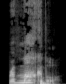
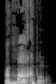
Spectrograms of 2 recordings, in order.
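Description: First: Higher, lightly voiced doctor repeating the word; a hint of a fussy old doctor. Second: Surprised. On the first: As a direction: echo it in a lightly put-on doctor voice. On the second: Acted. Doctor marvels at Luke's claim.

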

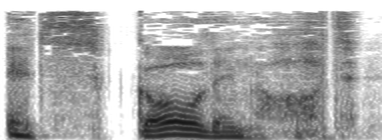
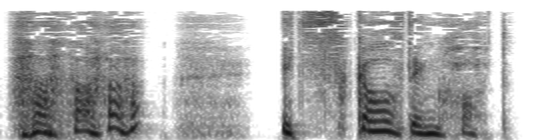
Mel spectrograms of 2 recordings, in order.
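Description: First: Put-on old father's delight. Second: Put-on high-pitched girlish glee; laugh, then exclaim it high with delight. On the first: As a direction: savour SCALDING at half speed. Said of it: "roared Toby, with a sort of kick". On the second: Daughter laughing over hot basket. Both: A narrator's reading.

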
